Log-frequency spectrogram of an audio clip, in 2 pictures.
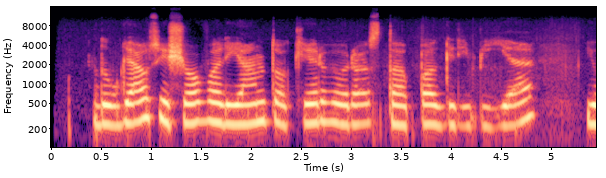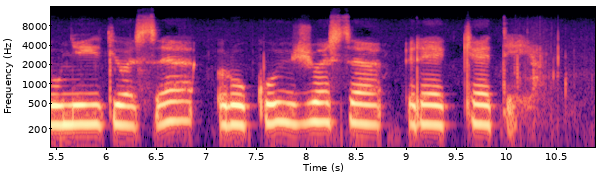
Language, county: Lithuanian, Kaunas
